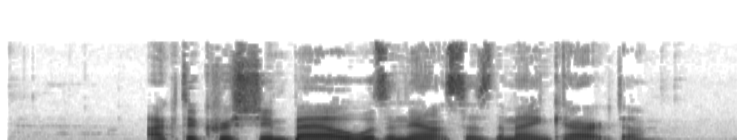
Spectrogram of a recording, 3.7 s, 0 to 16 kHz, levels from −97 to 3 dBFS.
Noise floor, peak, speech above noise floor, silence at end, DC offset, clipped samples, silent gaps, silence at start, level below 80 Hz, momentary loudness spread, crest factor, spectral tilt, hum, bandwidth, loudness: -63 dBFS; -2 dBFS; 43 dB; 0.4 s; under 0.1%; under 0.1%; none; 0.75 s; -40 dBFS; 9 LU; 20 dB; -4.5 dB/octave; none; 11.5 kHz; -20 LUFS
